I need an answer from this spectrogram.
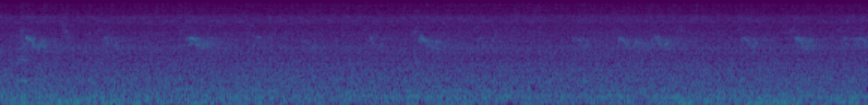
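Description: A small bird chirping over and over, short falling chirps two or three a second, over a low steady rumble.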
